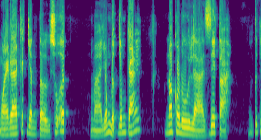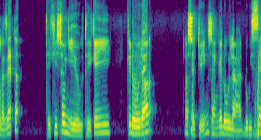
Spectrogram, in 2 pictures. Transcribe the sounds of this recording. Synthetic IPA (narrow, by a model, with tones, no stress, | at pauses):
ŋwaː˨˩jzaː˧kaː˦˥k̚za˧jŋ̟t̪ɨ˨˩so˨˦ʔï˦˥t̚ | maː˨˩za˨˦wŋ͡mɗɨ˨˩k̚za˨˦wŋ͡mkaː˨˦j | nɔ˨˦kɔ˨˦ɗu˧əjlaː˨˩ze˧t̪aː˨˩ | t̪ɨ˦˥k̚laː˨˩zɛ˦˥t̚ʔa˨˦ | t̪ʰi˨˩xi˧so˨˦ɲi˨˩əwt̪ʰi˨˩kaː˨˦j | kaː˨˦jɗu˧jɗɔ˨˦ | nɔ˨˦sɛ̰˧˥t͡ɕwḭ˧˩ənsaː˧ŋkaː˨˦jɗu˧jlaː˨˩ɗu˧jsɛ˦˥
